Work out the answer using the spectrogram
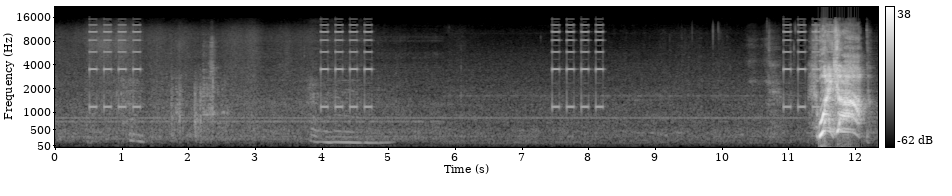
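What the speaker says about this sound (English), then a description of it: "your alarm's been buzzing all day" Repeated electronic alarm clock beeping in short clustered bursts, sounding several times across the scene, with voices and other sounds in between and a loud burst of noise at the end.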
